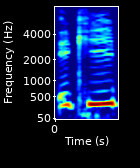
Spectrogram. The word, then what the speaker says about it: Echy: Alors, EQI, pour la petite histoire, ça s'écrit ECHY, et c'est la contraction d'éclairage hybride.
